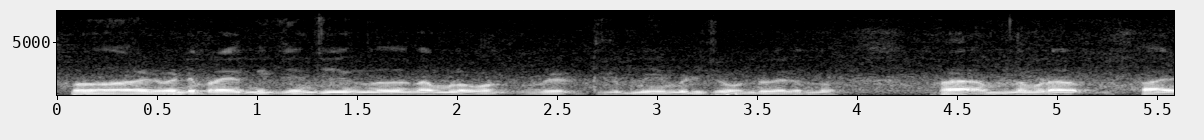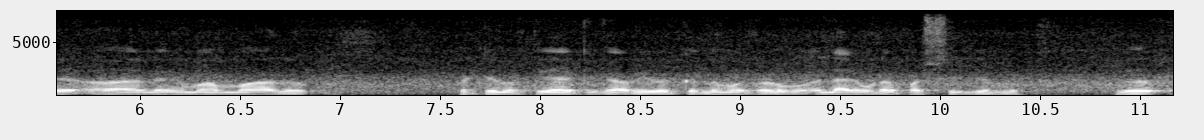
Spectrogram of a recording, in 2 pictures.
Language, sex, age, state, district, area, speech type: Malayalam, male, 45-60, Kerala, Alappuzha, rural, spontaneous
